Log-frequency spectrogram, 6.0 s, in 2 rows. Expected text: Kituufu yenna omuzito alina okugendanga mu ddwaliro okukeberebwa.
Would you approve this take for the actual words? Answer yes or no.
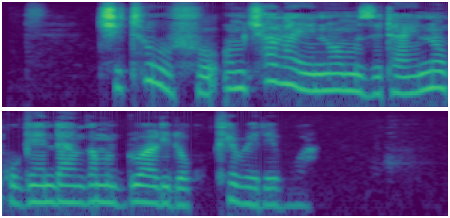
no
